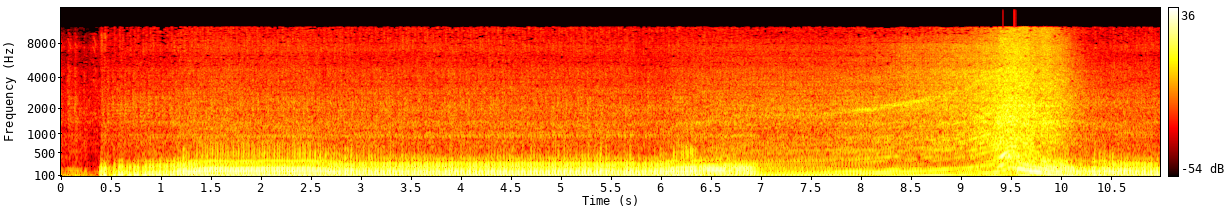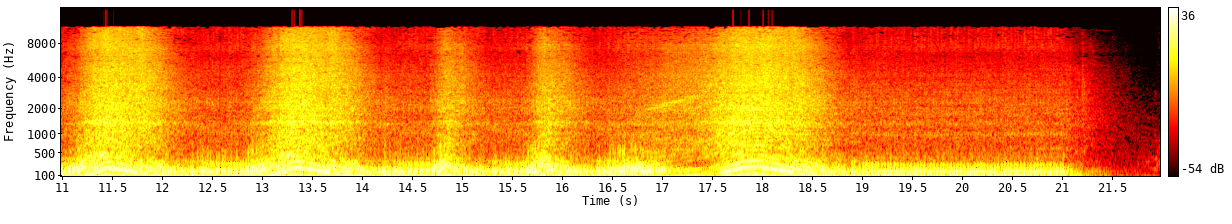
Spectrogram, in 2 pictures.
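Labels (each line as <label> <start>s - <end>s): A motorcycle engine rumbles steadily at a moderate volume. 0.0s - 7.0s
A motorcycle engine revs continuously, producing a sharp growling sound. 7.0s - 20.9s
A motorcycle engine shuts off and fades into silence. 20.9s - 22.0s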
